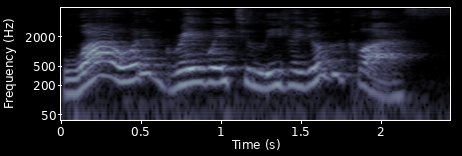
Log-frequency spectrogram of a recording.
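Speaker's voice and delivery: mock, very high-pitched, full-on sassy tone. Retelling a reply to the yoga teacher: retelling a sassy reply. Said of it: "the sassy queen came out".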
